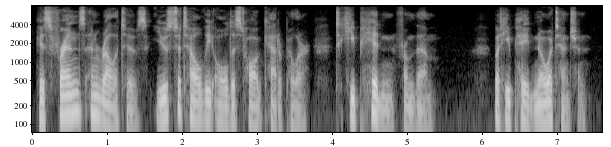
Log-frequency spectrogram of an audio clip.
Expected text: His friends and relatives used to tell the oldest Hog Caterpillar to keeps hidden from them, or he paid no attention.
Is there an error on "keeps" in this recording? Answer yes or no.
yes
